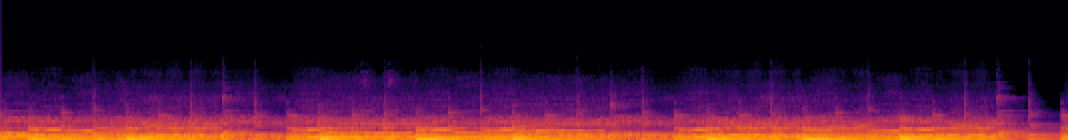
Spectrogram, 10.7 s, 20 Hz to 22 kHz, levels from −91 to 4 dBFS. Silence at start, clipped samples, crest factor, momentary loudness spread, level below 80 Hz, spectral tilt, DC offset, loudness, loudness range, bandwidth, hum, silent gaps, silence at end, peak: 0 s; under 0.1%; 16 dB; 10 LU; -44 dBFS; -7.5 dB/octave; under 0.1%; -18 LUFS; 2 LU; 7.4 kHz; none; none; 0 s; -2 dBFS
